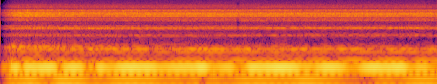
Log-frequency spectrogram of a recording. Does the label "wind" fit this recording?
No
